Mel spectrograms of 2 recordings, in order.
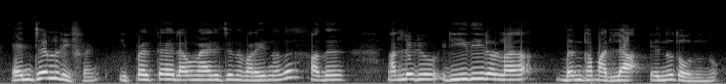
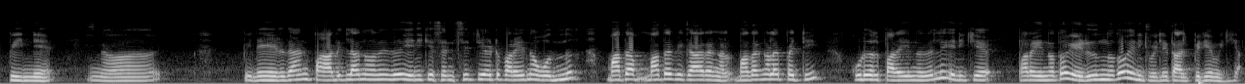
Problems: none marked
